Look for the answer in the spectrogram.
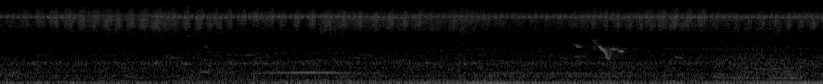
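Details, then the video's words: A continuous high-pitched cricket trill, evenly pulsing, fills the scene; a short faint hum and a single quick downward chirp near the end appear beneath it. "singing crickets"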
